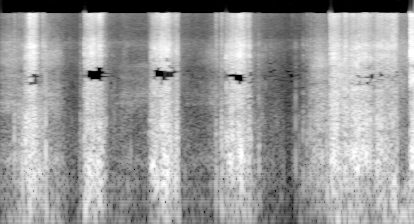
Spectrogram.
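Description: Footsteps crunching on hard-packed, crusted snow: about four steps at roughly one every two-thirds of a second, then a longer crunching scuff near the end.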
